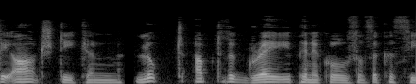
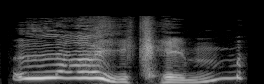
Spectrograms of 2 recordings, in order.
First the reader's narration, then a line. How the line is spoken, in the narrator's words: roared the archdeacon, to give more force to his voice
